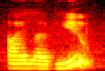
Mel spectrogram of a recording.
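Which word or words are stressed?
you. The emphasis falls on the word you. "I'm going to place the emphasis on the word you"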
